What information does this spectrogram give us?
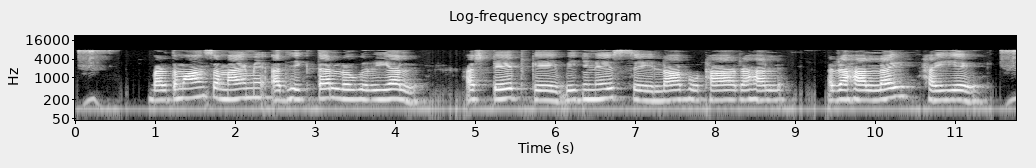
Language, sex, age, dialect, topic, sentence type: Magahi, female, 41-45, Southern, banking, statement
